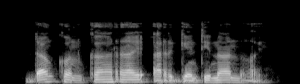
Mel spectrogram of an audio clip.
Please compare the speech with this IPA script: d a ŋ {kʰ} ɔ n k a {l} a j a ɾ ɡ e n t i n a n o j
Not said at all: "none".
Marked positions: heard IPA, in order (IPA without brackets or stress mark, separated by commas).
k, ɾ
